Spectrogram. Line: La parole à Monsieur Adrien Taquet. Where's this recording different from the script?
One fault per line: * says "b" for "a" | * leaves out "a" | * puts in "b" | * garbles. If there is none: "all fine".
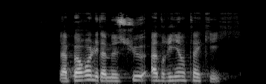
all fine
